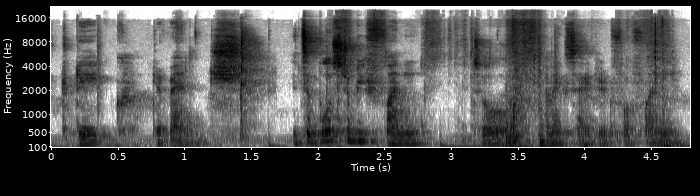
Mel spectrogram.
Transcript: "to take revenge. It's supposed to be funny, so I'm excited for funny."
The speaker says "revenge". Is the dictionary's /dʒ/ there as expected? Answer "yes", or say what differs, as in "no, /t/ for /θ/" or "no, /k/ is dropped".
no, /tʃ/ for /dʒ/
